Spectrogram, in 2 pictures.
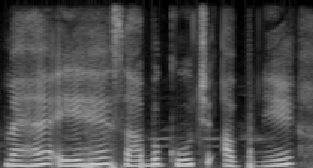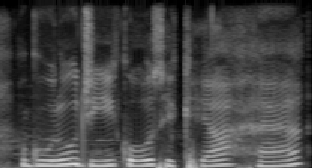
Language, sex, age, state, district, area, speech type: Punjabi, female, 18-30, Punjab, Jalandhar, urban, spontaneous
